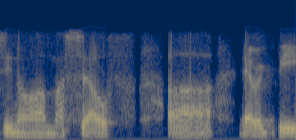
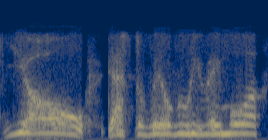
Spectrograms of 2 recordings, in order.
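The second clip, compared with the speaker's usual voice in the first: very high, amazed mock cry; high-pitched retold whoop of disbelief; imitated crazed excitement; slower than usual. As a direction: imitate onlookers losing it over a star. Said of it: "Yo, they went crazy".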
